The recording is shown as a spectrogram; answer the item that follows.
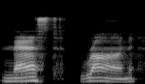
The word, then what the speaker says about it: Nastran: woman named nastran Shams that's pronounced Nast Ron in English by the way she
